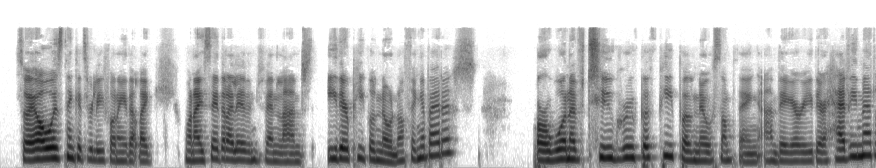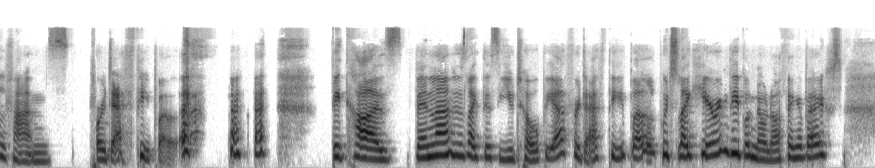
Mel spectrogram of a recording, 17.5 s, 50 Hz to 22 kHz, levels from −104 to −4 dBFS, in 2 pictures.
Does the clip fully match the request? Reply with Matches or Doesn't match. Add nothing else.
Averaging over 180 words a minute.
Matches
